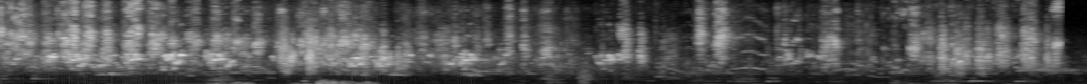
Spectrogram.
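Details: Budgerigars chatter with fast, high twittering chirps and short squeaky notes, with a brief low rumble early on and some fluttering sounds.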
